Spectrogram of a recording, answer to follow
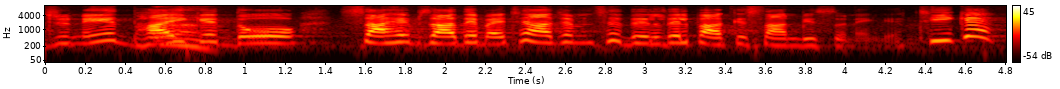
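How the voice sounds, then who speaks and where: A woman's voice: high voice, fairly quick, bright, forceful tone, in a large hall. A woman with a Pakistani accent hosting a television show, chatting playfully and unscripted with children, teasing and encouraging them. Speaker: TV show host. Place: TV studio.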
